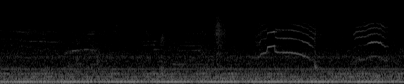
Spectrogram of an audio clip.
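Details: Four-day-old kittens pushing with their paws over their mother give faint thin cries, then two clear high arched mews in the final seconds, one stacked and quavering, above a persistent low hum.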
